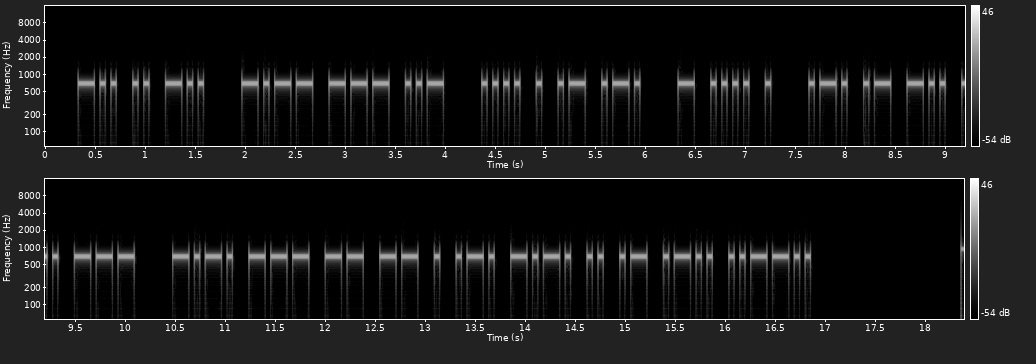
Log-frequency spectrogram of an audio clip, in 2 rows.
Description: Morse code, heard as a keyed tone, about 22 wpm, 700 Hz. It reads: DID YOU HEAR THE RADIO COMMERCIAL?
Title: Sentences from Top 1000 Words - Review Part 5 - 22wpm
